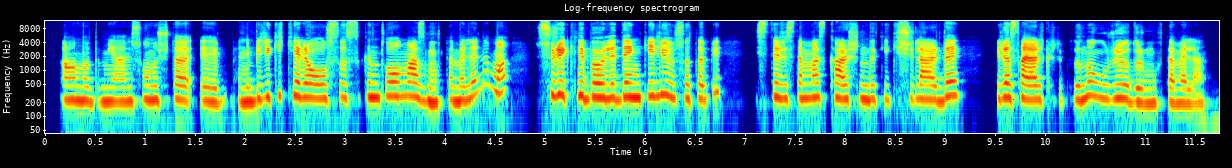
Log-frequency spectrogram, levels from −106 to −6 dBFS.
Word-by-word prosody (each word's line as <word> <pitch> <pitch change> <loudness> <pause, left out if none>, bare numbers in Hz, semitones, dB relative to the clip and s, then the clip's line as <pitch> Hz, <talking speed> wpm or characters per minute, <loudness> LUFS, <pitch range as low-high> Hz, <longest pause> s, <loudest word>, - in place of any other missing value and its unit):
Anladım. 225 -2 -3
Yani, 215 0 -4
sonuçta, 230 0 -2
eee, 210 -2 -5
hani, 210 0 -2
1-2 265 +4 -2
kere 280 -2 +2
olsa 250 +1 -2
sıkıntı 265 +1 -4
olmaz 280 -3 +2
muhtemelen 220 +6 -3
ama 340 +1 +1 0.3
sürekli 290 -3 +4
böyle 260 -2 +3
denk 265 -1 +5
geliyorsa 280 -3 0
tabii, 245 +8 -5 0.4
ister 270 -2 -2
istemez 255 +2 -2
karşındaki 240 -2 -1
kişiler 235 -1 0
de 290 +1 +4 0.4
biraz 260 +1 +3
hayal 235 -2 +9
kırıklığına 230 +5 -6
uğruyordur 245 -4 -3
muhtemelen. 195 - -5
245 Hz, 140 wpm, -25 LUFS, 220-265 Hz, 0.4 s, hayal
